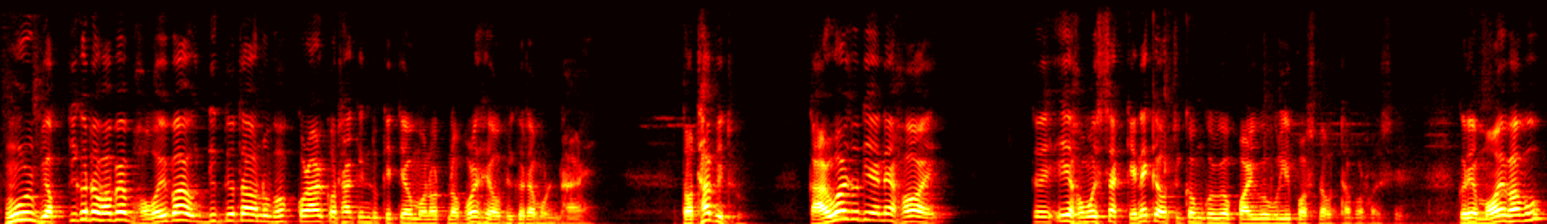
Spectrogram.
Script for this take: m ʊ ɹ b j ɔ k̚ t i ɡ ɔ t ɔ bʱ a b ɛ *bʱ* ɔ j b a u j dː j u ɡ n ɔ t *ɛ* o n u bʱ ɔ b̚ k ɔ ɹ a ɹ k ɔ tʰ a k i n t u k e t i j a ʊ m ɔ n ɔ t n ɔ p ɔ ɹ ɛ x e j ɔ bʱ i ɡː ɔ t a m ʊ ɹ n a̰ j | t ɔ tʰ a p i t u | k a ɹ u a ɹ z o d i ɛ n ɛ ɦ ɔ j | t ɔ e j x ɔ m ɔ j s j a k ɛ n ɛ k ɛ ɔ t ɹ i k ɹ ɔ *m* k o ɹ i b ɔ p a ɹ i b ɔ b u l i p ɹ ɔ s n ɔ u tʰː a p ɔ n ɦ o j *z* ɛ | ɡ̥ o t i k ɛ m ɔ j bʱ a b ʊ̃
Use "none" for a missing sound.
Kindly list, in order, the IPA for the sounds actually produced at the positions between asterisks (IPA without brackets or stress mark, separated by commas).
bʱ, a, m, s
